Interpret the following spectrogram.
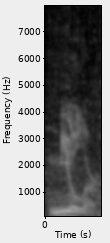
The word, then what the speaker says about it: Mueller: Wednesday at noon uh Brunson Mueller is the pronunciation of the kicker's last name for rock wall Heath thank you Mark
